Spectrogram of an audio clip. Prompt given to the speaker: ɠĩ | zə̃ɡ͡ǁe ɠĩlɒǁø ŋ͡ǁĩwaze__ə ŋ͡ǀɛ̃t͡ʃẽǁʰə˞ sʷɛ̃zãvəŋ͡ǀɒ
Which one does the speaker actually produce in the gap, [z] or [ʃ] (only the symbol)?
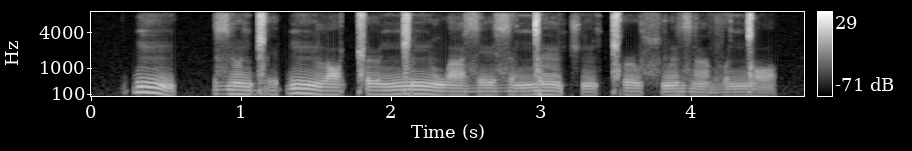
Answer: z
